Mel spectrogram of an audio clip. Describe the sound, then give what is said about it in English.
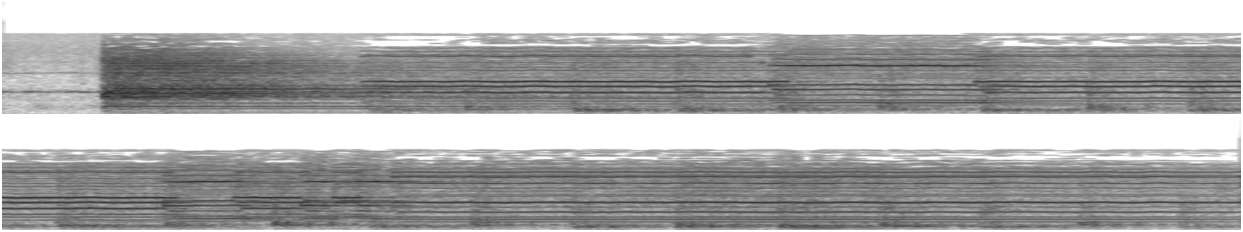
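A train pulling out, with a loud, sustained multi-tone whistle holding steady over a low, rhythmic chugging that continues throughout. No voices. “Oh, Mother, listen. The train's going.”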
